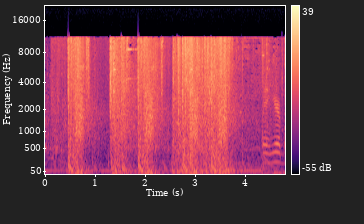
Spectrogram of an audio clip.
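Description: Gunshots fire in loud rapid bursts.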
